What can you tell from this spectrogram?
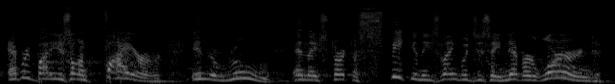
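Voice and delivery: loud, high, thundering sermon climax; fiery preaching. Acted. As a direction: preach it at full force, rising to a shout. Preacher narrating Pentecost at full force.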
